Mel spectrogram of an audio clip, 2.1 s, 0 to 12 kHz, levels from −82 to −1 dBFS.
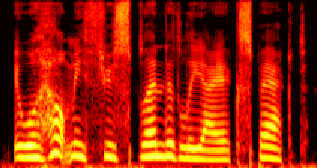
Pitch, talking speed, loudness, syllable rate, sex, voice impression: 220 Hz, 225 wpm, -18 LUFS, 5.7 syllables/s, female, feminine, adult-like, tensed, powerful, slightly hard, slightly soft, fluent, intellectual, lively, sharp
